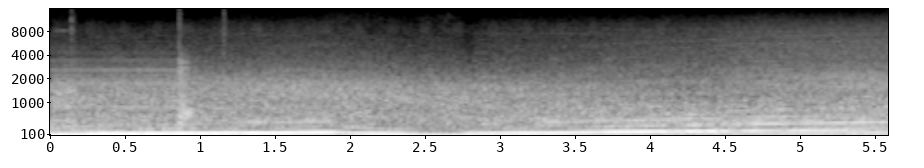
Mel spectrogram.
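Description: A police car driving main roads in GTA 5 holds a steady engine drone that dips and climbs as it shifts and revs, continuous and close with no talk.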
